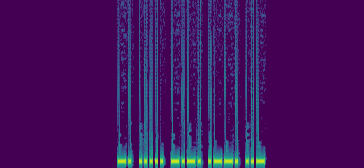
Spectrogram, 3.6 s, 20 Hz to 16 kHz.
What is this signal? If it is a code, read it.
Morse code, heard as a keyed tone, about 43 wpm, 700 Hz. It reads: N5CPU
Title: USA Call Signs - 2x Character Spacing - 45wpm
